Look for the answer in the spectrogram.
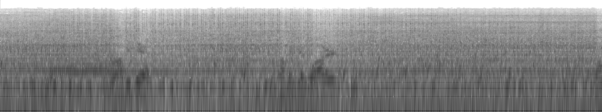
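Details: Small cheap outboard that the seller said had been running, with clean oil, started on choke and idles with a steady, even, smooth low drone and no knocking or misses; it sounds healthy.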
